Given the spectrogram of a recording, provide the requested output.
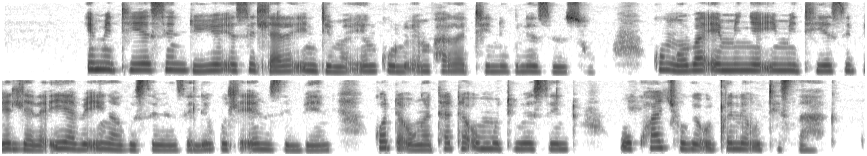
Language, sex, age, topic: North Ndebele, female, 18-24, health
